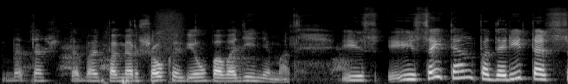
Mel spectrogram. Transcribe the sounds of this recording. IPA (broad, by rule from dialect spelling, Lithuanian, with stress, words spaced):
bʲɛt ɐʃ dɐˈbɐ pɐmʲɪrˈʃɐʊ kɐɪ joː pɐʋɐˈdʲiːnʲɪmɐ ˈɪs ɪˈsɐɪ tʲɛn pɐdɐˈrʲiːtɐs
